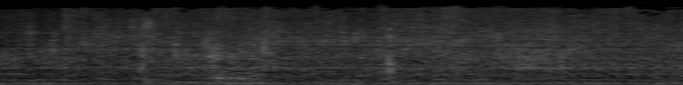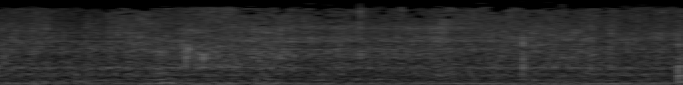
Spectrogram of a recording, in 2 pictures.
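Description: Chicken pieces frying in a pan of caramelized brown-sugar sauce over raised heat, a steady sizzle with a few faint clicks as they are stirred.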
